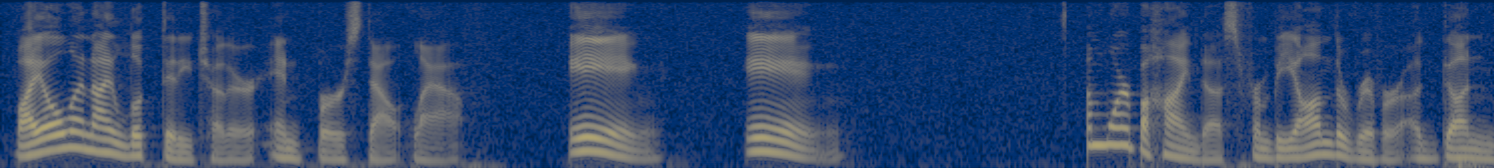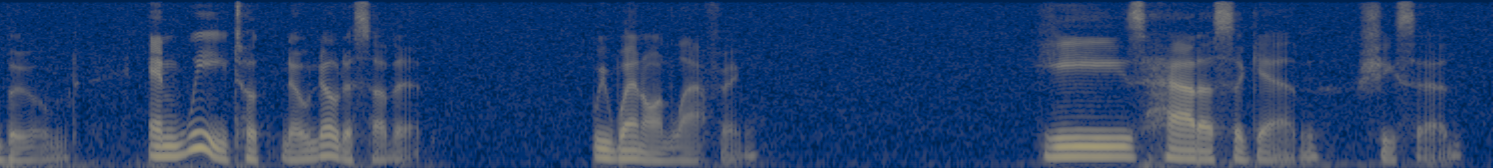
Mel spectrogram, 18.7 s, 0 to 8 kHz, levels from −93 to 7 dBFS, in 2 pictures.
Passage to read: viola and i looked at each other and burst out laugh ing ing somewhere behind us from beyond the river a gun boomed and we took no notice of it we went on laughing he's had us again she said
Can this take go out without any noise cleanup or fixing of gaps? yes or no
no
